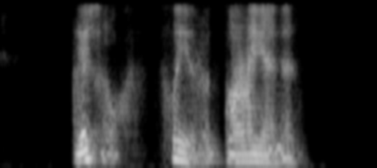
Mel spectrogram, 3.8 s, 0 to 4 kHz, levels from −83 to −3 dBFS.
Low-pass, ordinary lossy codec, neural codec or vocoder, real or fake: 3.6 kHz; AAC, 32 kbps; codec, 16 kHz, 1 kbps, FreqCodec, smaller model; fake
